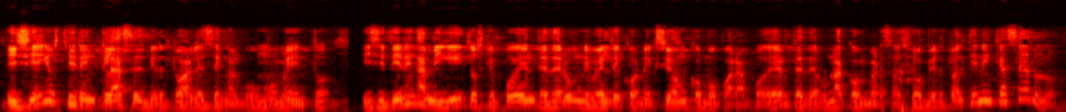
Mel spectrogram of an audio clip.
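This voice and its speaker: A middle-aged man speaks earnestly to parents in a school psychologist's lecturing tone, stopping often on hesitant fillers. His voice sits at an ordinary middle pitch. The sound is dull and muffled, like lo-fi audio from a laptop. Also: animated, fast talker, hardly any pauses, fairly bright tone, breathy edge. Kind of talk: advice talk to parents.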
